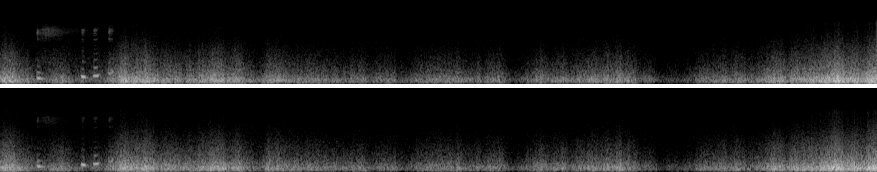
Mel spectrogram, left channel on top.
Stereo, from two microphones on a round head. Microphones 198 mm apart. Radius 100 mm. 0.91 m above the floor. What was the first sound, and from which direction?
A giggle, 40° left (ahead or behind).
